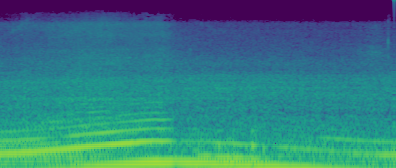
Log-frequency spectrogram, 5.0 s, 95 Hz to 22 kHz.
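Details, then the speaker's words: MK4 Golf GTI with Forge 008 diverter valve, MAF unplugged: revs climb then abruptly sag into rough low rumble, intermittent stall and judder on full boost; sticking N75 boost control valve not holding boost at high revs, later replaced. "it doesn't happen every time but it will start to stall and judder there we go so i'm thinking i might change the n75 valve first"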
